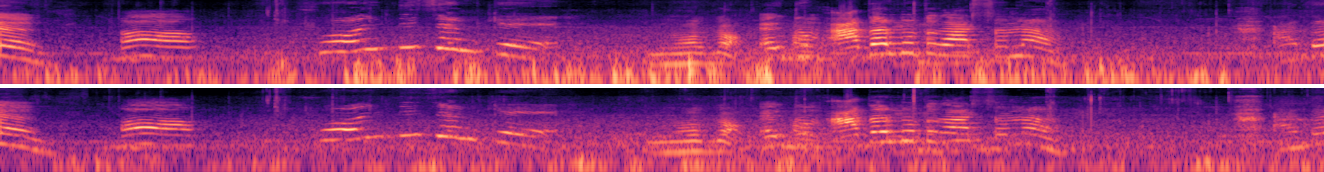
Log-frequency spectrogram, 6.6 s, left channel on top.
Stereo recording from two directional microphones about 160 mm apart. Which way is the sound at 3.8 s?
35° left (ahead or behind).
